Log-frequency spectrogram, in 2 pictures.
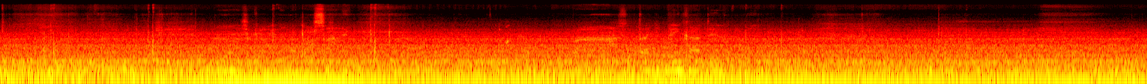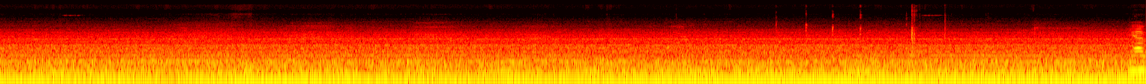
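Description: Car engine running at low speed, heard from inside the cabin as a steady low hum.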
